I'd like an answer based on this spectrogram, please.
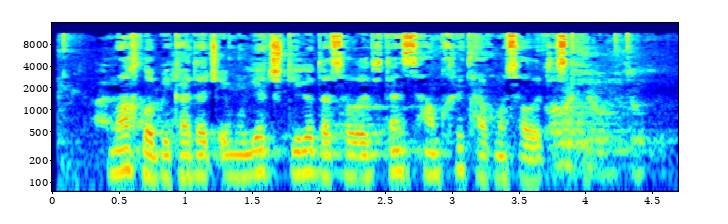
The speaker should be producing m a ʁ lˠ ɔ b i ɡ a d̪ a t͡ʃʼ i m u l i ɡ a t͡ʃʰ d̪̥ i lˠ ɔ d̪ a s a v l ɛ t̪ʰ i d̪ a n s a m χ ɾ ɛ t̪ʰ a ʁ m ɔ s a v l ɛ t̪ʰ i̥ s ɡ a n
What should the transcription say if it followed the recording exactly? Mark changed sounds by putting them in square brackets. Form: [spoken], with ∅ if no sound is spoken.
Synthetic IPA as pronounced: m a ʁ lˠ ɔ b i ɡ a d̪ a t͡ʃʼ i m u l i [∅] a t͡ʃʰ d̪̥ i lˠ ɔ d̪ a s a v l ɛ t̪ʰ i d̪ a n s a m χ ɾ ɛ t̪ʰ a ʁ m ɔ s a v l ɛ t̪ʰ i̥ s ɡ a n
